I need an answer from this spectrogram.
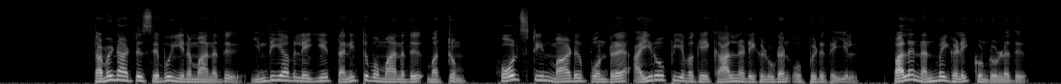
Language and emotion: Tamil, neutral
